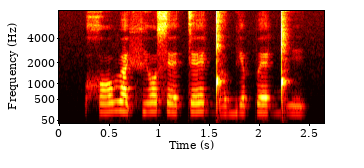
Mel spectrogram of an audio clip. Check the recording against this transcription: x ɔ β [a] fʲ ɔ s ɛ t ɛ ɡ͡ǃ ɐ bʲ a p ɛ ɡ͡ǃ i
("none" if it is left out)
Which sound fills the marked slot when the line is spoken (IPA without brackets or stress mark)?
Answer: a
